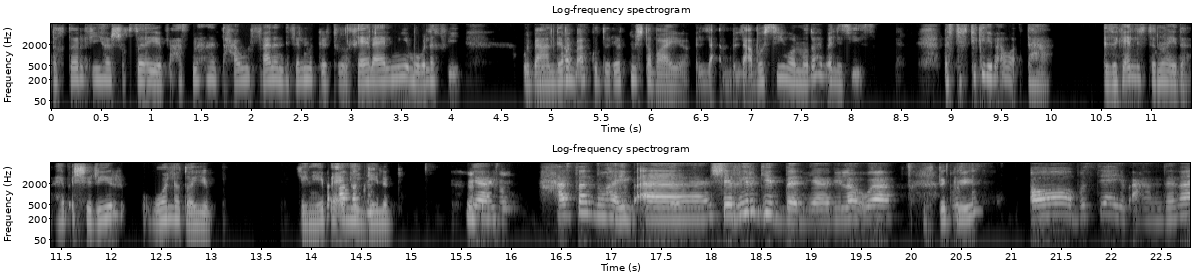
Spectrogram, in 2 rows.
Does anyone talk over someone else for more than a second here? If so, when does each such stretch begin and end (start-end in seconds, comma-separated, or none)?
none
